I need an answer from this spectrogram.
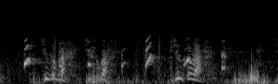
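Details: Jack Russell Terrier in scent tracking training giving a rapid series of excited whimpering yelps and whines, several short notes per second, with low background noise.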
